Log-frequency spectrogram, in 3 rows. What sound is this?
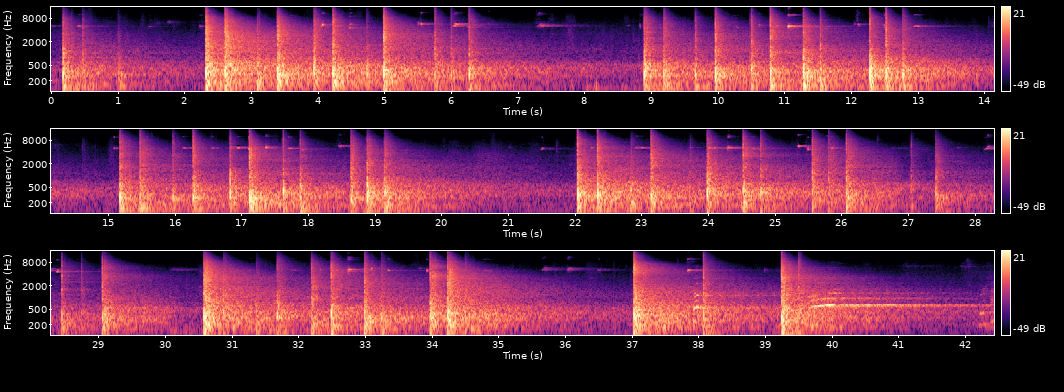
Professional boxer hits punching bag while training routine, his trainer gives some comments in Russian language. Huge reverberant gym.
Recorded with Zoom F8 field recorder & Rode NTG3 boom mic.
